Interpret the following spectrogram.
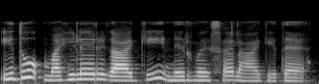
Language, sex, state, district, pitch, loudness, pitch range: Kannada, female, Karnataka, Bellary, 190 Hz, -17 LUFS, 175-240 Hz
